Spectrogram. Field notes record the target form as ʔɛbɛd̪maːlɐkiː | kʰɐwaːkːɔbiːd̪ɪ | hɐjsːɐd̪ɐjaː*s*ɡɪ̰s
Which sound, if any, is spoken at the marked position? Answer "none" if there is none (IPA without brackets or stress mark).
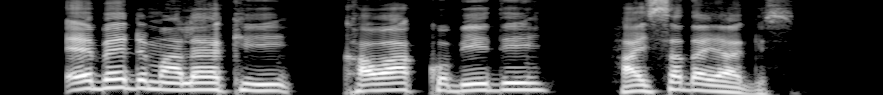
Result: none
